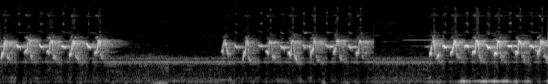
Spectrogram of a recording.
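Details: Yellow-vented bulbul delivering a long fighting ropel song meant to provoke rival bulbuls into answering: three rapid chattering bursts, each about a second or more, with brief gaps and a faint steady hum.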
